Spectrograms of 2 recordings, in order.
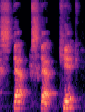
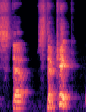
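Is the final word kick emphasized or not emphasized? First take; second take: not emphasized; emphasized. First: The final kick is not emphasized. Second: The final kick is strongly emphasized.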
